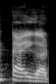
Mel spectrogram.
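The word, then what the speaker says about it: tiger: आई जी ई आर तो इसे turgor नहीं पढ़ना है बहुत सारे स्टूडेंट टगर पढ़ लेते हैं टगर नहीं पढ़ना है क्या पढ़ना है टाइगर टाइगर का मतलब क्या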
